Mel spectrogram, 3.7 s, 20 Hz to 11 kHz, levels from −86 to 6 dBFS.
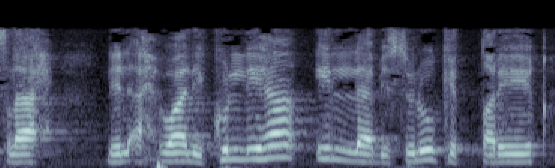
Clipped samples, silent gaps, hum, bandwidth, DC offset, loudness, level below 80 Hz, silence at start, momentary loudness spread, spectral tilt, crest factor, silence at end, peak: under 0.1%; none; none; 6.4 kHz; under 0.1%; -18 LUFS; -38 dBFS; 0 s; 7 LU; -5 dB/octave; 16 dB; 0.1 s; -2 dBFS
